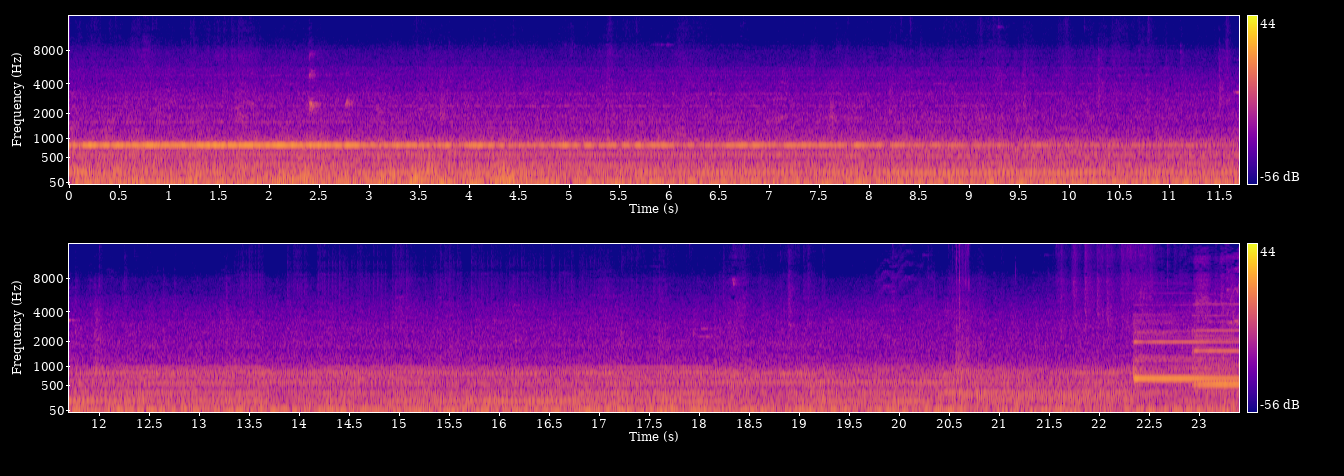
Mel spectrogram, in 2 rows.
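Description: SMRT C651 train's motor car at a station: a steady electric hum and whine that slowly fades. Near the end a sudden louder chime of two falling tones sounds.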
